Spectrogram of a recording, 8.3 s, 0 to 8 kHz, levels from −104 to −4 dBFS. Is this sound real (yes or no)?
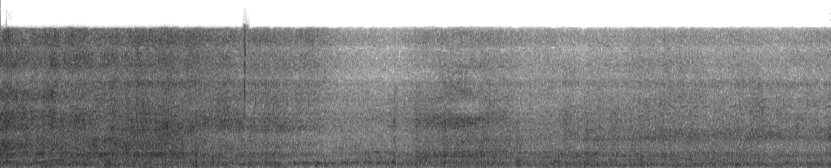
no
